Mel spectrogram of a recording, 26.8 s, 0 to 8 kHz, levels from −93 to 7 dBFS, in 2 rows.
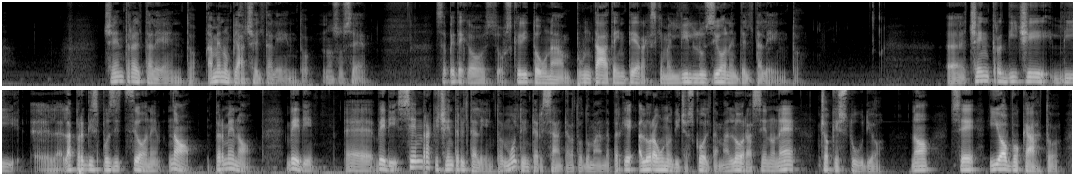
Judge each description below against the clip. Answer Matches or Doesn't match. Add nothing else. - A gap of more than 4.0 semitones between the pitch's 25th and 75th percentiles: Matches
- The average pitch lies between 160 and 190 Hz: Doesn't match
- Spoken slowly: Doesn't match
